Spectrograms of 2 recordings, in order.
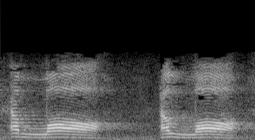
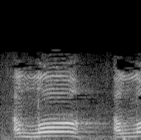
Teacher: إذا جنحت بالألف نحو الواو يصير الفم كأنه مغلق مكور · Shown in: first take · يقول الله، هذا صار قريب من الواو، الله الله، هذا ليس تغليظا، هذا تحويل للألف للواو، هذا ليس صحيحا. · Term: تغليظ اللام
